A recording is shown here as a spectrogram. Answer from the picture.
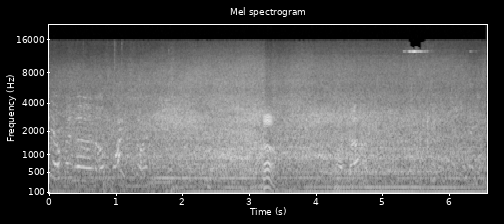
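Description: A Lamborghini Aventador SVJ's V12 engine running with a steady low rumble as the car rolls slowly past at low revs. Voices of people talking come and go over it.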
